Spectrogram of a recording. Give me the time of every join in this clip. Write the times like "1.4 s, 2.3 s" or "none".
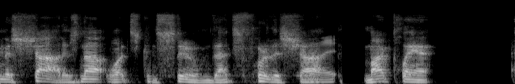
3.4 s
